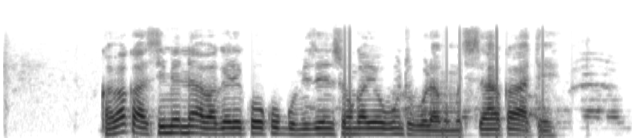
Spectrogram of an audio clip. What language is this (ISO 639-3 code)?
lug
